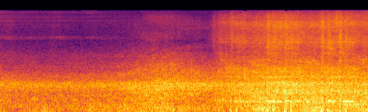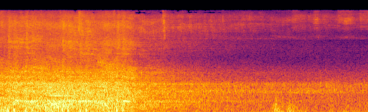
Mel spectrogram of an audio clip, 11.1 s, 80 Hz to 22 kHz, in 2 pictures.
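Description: TransPennine Express Class 185 diesel multiple unit passing close by. Its noise builds on the approach, is loudest for about four seconds in the middle as the carriages rush past, then fades as the train runs away.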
